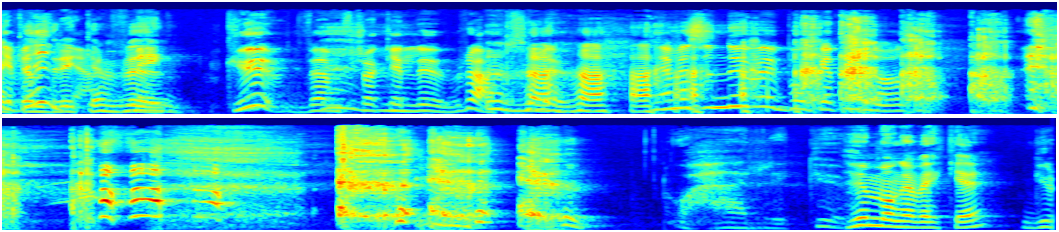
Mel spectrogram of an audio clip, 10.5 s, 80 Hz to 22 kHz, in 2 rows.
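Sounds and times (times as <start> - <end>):
speech: 0.0 - 5.8, 7.3 - 10.5
laughter: 2.5 - 4.5, 5.2 - 6.6
harsh coughing: 3.6 - 8.4.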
